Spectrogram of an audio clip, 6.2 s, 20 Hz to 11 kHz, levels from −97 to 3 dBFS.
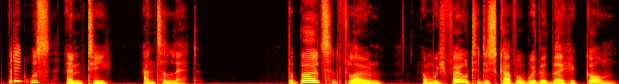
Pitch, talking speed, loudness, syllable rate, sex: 150 Hz, 195 wpm, -19 LUFS, 5.7 syllables/s, male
